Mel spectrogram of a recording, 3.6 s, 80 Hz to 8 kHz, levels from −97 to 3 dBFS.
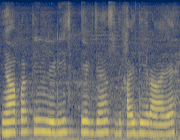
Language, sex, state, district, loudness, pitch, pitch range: Hindi, male, Uttar Pradesh, Shamli, -19 LUFS, 185 Hz, 180-195 Hz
